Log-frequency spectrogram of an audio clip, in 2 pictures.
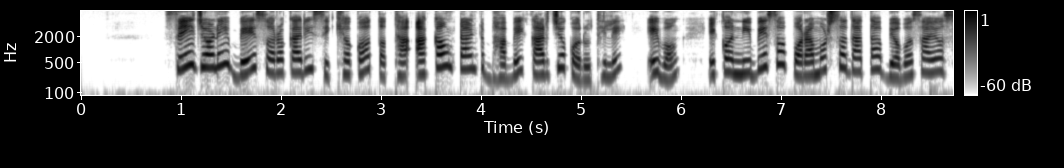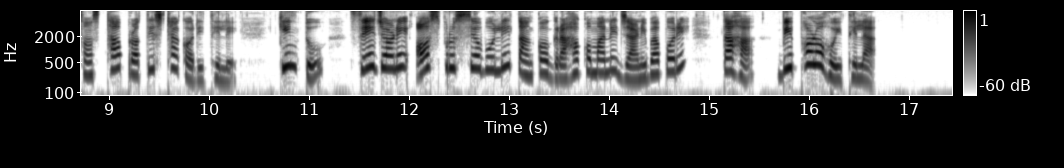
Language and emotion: Odia, neutral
